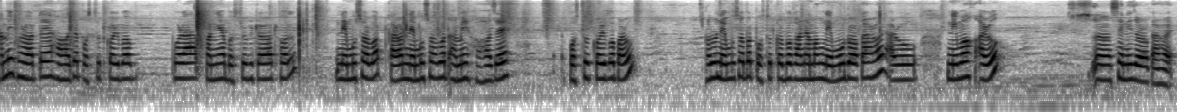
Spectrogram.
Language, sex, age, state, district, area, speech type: Assamese, female, 30-45, Assam, Lakhimpur, rural, spontaneous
